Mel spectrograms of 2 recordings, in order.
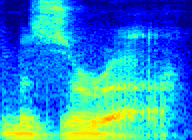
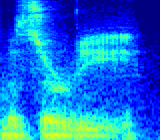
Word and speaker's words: Missouri: Yeah, I would tend to agree, but uh it was drilled into me that it's pronounced Missouri, not Missouri, by people who live there, if it's not obvious.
